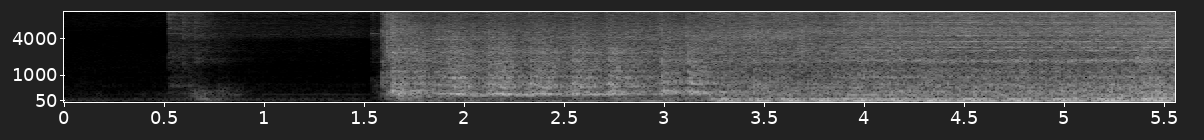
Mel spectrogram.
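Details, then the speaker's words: 1986 Porsche 944 non-turbo manual, first start after about 10 years parked, injectors freed with 12 volts: cold crank catches then lumpy uneven idle, noisy valve train, good oil pressure; suspected running on two cylinders, maybe more. "There we go. Yeah, like I said, I think that's 2 cylinders."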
